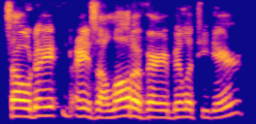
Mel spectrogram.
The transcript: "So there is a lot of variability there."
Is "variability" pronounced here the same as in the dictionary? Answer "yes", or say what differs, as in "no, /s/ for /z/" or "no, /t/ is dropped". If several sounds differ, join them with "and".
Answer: yes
